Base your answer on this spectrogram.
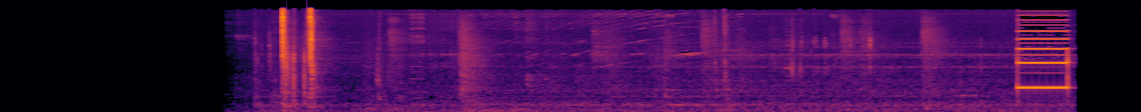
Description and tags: This sound is produced when switch on a PC. This sound was recorded in a silent environment and the recorder was near to the source in the library of UPF.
